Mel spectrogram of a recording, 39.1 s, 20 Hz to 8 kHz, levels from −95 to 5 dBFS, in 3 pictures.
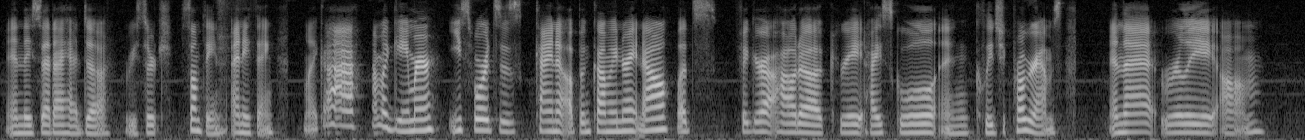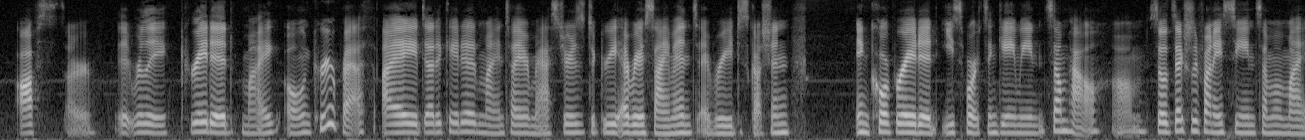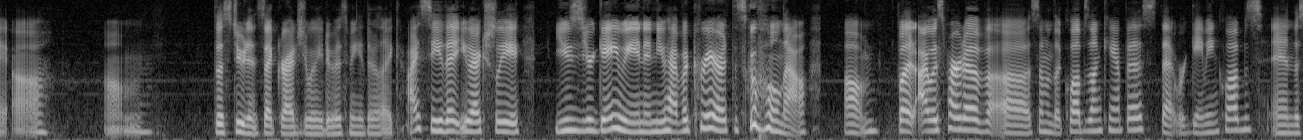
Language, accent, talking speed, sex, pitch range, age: English, American, 180 wpm, female, 175-210 Hz, 10-29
